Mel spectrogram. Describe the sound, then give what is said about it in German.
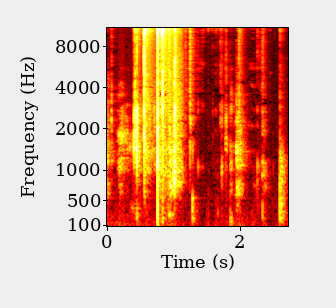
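Crisp crunching and crackling from chewing bread, with a dense burst of bites in the first second. Fainter, sporadic mouth noises follow, all quiet overall. “Und esse dabei Brot. Ich entschuldige mich an der Stelle schon mal. Mit vollem Munde spricht man ja nicht.”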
